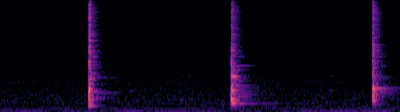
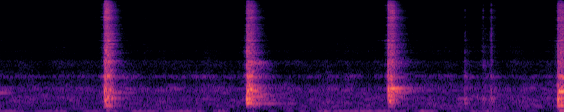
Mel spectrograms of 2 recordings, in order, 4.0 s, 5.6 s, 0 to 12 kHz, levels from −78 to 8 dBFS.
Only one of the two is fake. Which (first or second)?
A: second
